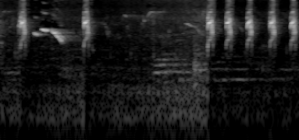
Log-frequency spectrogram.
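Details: Prinia (prenjak lumut) song used as a lure: sharp, high chips in a short burst, then a pause with a faint descending whistle, followed by a steady run of five evenly spaced, clipped notes.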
